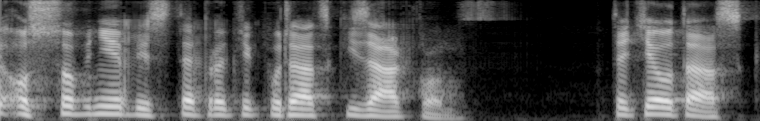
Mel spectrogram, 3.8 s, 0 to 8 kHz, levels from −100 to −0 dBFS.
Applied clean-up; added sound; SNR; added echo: neural mask model DeepFilterNet 3.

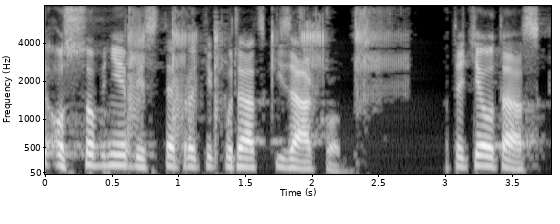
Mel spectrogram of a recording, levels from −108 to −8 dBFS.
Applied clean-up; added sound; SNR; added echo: classical method spectral subtraction.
